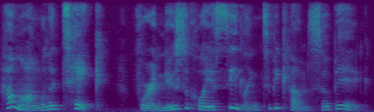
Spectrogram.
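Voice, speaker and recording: A woman reading a picture book aloud to children, with expressive, deliberate emphasis on the words. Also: medium pitch, roomy sound. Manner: dramatic, deliberate emphasis for young listeners. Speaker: storybook reader for children.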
